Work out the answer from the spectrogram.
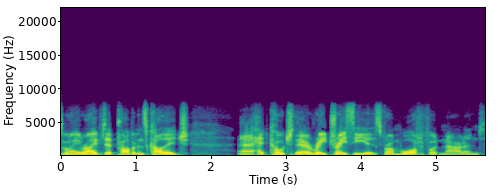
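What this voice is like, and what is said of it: Strong Irish accent. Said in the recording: “that really is a sexy accent. That is from the great country of Ireland ... You've not lost that at all since you arrived stateside ... It is still as robust as it was”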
